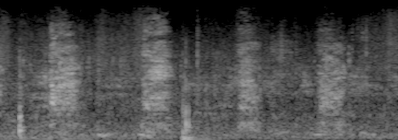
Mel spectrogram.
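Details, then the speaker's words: Pig in a barn coughing after a stressful move, possibly stress-related illness; short harsh coughs among snorting and grunting, not constant, no blood seen; mild cough in an otherwise active pig. "Bri was worried that there was a sick Pig In This Barn she didn't see it but she heard it coughing and when I came out I heard one of these guys coughing this morning it was this one here you just heard that little"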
